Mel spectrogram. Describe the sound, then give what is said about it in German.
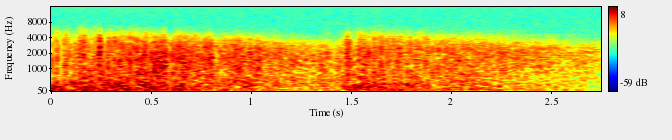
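Loud rolling cannon fire from artillery manoeuvres on the Bosna river near Sarajevo, a continuous booming rumble with no clear gaps between shots. “3 Tage Kanonendonner. Mir dröhnen schon die Ohren.”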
